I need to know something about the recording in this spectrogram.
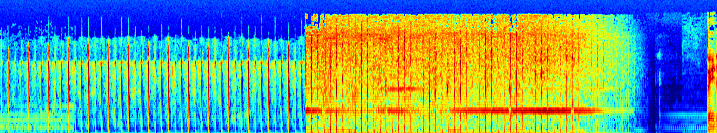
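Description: A Russian Woodpecker over-the-horizon radar signal, a very powerful transmission spread over many frequencies: rapid, evenly spaced radio pulses tap out a fast mechanical knocking through static, growing louder and denser halfway with a steady tone underneath, then cutting off abruptly.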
